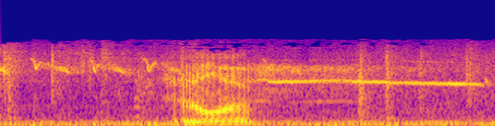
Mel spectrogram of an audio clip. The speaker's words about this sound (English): You just wait till I finish feeding these hens.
